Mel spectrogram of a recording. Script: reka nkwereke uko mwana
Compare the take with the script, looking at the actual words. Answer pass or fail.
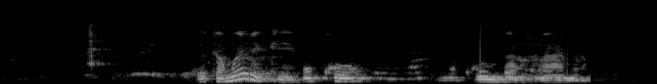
fail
